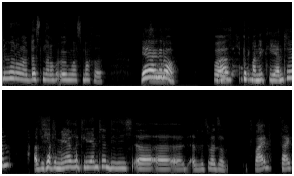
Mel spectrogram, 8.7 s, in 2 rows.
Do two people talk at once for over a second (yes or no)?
no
